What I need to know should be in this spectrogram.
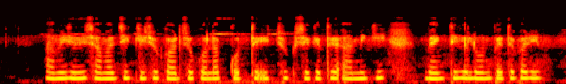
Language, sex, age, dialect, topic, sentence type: Bengali, female, 18-24, Northern/Varendri, banking, question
